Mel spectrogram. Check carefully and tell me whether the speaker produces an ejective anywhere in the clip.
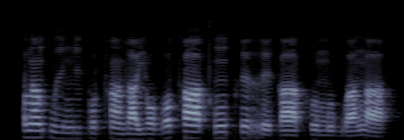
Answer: yes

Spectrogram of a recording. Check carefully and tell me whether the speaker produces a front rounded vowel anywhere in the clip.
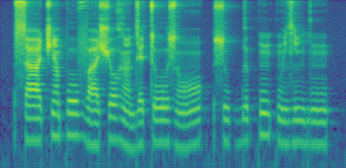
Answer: no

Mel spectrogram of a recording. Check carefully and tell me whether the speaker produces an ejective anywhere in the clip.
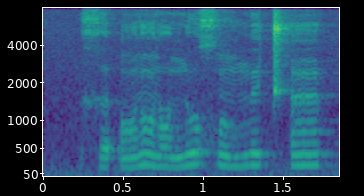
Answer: yes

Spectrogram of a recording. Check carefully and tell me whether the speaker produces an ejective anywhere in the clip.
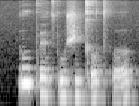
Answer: yes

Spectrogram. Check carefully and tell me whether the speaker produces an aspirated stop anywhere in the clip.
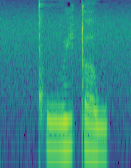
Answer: yes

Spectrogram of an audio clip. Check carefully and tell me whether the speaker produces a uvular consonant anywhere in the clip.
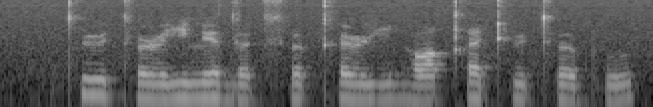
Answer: yes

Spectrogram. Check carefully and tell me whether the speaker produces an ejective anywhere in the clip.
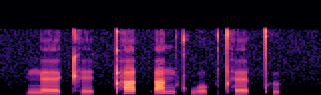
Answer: no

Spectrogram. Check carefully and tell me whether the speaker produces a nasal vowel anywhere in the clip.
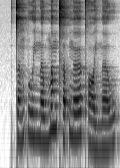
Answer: no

